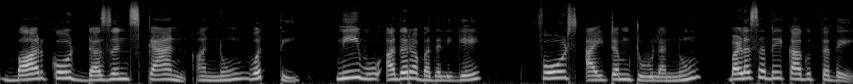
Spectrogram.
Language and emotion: Kannada, neutral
